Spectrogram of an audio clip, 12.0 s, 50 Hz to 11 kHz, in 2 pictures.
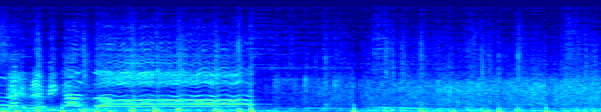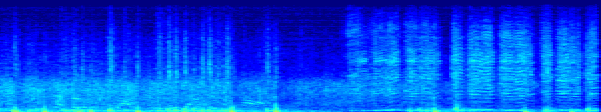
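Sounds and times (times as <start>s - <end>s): bass drum steady beat: 0.0s - 9.2s, 10.2s - 12.0s
sharp drum taps: 3.5s - 9.0s, 10.3s - 11.5s.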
